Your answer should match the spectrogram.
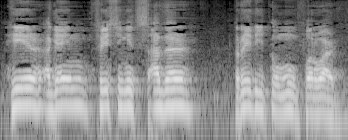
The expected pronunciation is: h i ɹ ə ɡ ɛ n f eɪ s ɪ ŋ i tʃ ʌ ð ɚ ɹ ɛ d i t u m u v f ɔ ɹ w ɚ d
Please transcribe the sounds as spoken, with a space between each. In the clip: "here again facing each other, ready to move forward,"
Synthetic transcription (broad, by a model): h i ɹ ə ɡ ɛ n f eɪ s ɪ ŋ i s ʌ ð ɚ ɹ ɛ d i t u m u v f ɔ ɹ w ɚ d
